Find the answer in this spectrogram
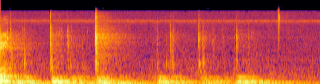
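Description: Computer keyboard being typed on: a quick run of separate key clicks as a short command is entered.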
